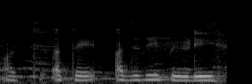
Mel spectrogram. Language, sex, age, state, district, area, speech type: Punjabi, female, 18-30, Punjab, Mansa, rural, spontaneous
